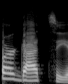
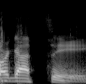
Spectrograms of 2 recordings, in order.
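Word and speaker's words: Bargatze: And Nate Bargotsi, is that how I say his name? Nate Barati.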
